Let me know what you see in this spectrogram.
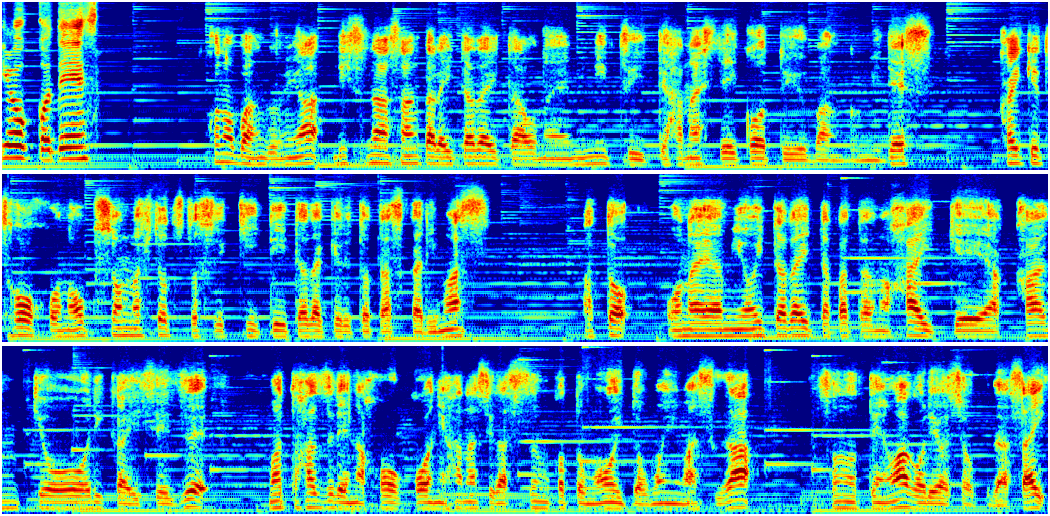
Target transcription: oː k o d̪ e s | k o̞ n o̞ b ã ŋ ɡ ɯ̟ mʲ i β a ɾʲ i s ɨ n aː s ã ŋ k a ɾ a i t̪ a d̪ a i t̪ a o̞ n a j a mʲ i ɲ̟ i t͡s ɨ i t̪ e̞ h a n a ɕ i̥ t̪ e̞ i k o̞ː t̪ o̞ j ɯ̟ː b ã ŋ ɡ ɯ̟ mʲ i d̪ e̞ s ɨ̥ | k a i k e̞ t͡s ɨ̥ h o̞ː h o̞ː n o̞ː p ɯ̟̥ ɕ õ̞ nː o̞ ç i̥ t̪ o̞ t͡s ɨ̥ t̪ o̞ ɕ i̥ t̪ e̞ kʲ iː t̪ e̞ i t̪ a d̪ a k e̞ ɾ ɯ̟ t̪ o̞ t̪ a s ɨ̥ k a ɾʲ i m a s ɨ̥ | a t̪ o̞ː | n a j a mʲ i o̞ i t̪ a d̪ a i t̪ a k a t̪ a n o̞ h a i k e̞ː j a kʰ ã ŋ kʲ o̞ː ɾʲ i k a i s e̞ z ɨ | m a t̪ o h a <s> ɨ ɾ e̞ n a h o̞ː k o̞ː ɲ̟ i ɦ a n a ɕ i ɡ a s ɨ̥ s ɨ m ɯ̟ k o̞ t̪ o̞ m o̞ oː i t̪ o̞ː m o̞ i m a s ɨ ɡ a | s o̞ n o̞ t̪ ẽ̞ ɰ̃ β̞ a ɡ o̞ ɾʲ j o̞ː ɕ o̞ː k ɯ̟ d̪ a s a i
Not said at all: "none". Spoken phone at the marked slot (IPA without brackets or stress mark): z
